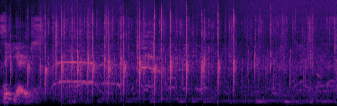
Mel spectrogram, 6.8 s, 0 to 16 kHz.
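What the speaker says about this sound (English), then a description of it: "one more round of applause for your 2023 Bruin seniors" A crowd applauds at a college baseball Senior Day ceremony honoring graduating players, steady clapping from a distance mixed with crowd noise and a voice talking over the top.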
